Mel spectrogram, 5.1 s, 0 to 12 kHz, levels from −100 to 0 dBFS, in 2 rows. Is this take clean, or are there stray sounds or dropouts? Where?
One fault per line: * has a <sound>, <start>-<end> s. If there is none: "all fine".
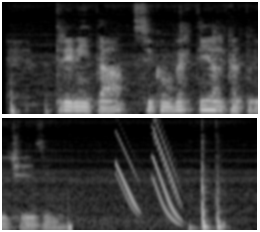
* has a chirp, 3.7-4.4 s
